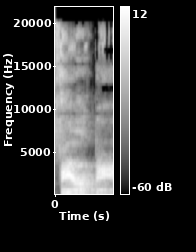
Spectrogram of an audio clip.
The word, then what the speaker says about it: Fairbairn: It was produced by Bruce Fairbairn, I think is how you say his name.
